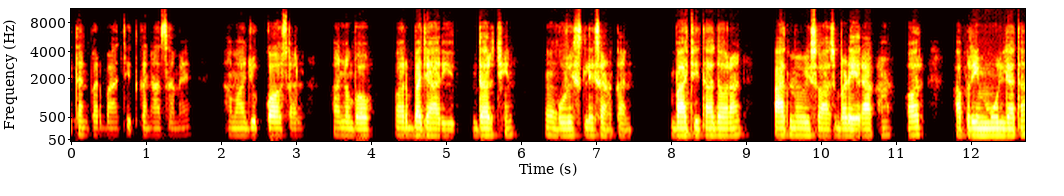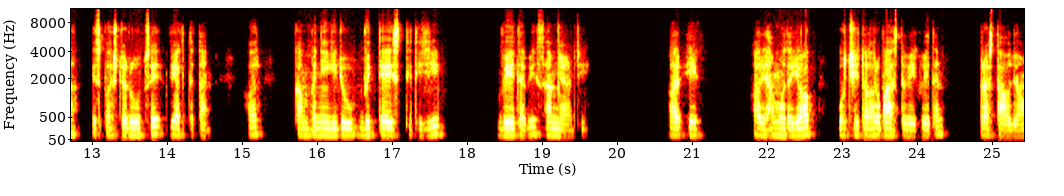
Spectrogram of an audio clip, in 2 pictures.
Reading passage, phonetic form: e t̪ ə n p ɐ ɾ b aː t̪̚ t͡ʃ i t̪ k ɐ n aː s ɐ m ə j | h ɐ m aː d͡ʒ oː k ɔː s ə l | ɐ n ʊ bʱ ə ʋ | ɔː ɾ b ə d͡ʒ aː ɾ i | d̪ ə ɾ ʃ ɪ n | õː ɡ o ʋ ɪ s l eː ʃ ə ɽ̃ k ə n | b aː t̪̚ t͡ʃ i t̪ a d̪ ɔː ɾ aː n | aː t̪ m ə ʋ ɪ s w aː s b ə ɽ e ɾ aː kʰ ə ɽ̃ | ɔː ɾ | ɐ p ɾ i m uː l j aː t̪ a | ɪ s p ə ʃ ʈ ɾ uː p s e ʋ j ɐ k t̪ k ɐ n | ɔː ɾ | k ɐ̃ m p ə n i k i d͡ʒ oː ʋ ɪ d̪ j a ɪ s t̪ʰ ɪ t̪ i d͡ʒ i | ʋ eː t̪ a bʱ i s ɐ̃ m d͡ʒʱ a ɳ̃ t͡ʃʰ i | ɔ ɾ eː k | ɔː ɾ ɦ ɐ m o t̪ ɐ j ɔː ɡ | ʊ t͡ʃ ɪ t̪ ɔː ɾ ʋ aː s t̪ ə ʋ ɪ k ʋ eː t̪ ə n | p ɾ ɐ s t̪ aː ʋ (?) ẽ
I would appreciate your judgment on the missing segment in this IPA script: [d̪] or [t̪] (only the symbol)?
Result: d̪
